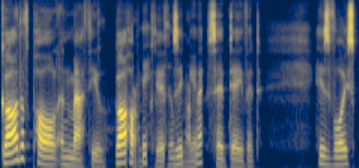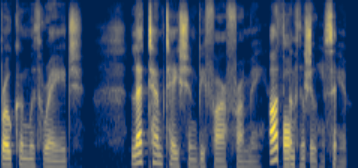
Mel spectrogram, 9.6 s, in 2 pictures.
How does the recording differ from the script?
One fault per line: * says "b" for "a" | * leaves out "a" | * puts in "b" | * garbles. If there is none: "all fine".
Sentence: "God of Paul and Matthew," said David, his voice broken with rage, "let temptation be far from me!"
* garbles
* garbles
